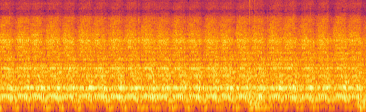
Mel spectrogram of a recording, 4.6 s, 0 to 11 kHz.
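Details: 1974 Citroën DS21 not run for over six years. With spark now confirmed, the starter churns at about two and a half beats a second but it never catches. Next, fuel is checked and found present.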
